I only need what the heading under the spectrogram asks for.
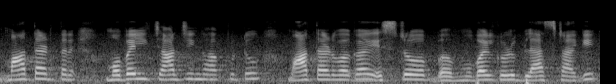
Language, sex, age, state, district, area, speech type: Kannada, female, 45-60, Karnataka, Ramanagara, rural, spontaneous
